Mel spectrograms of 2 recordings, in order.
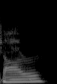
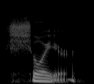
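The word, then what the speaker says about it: Shawyer: I bet that rhymes with lawyer because it's spelled like Shire. – It's spelled like Shire, lawyer with an Shire, SH. – Shire. – Shoyer. – Shyster. No, Shire. – Roger Shoyer.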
